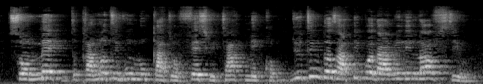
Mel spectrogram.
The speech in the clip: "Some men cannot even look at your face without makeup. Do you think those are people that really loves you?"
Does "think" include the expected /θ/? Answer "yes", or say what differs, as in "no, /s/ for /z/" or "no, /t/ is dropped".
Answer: no, /t/ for /θ/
